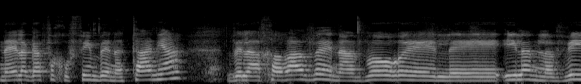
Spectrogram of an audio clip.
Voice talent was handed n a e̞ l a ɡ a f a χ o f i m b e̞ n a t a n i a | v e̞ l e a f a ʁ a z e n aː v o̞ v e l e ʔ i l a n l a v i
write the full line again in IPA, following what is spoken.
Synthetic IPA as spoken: n a e̞ l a ɡ a f a χ o f i m b e̞ n a t a n j a | v e̞ l e a χ a ʁ a v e n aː v o̞ ʁ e l e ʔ i l a n l a v i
